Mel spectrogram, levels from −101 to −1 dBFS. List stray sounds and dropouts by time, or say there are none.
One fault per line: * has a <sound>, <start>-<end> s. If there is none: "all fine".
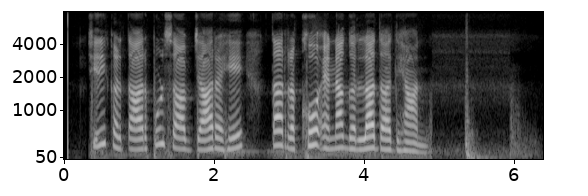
* has a thud, 5.3-5.9 s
